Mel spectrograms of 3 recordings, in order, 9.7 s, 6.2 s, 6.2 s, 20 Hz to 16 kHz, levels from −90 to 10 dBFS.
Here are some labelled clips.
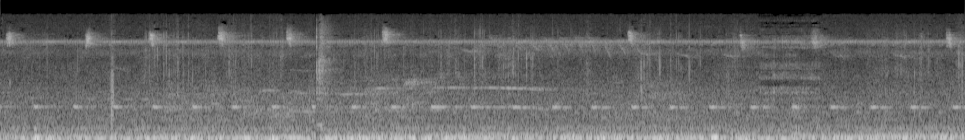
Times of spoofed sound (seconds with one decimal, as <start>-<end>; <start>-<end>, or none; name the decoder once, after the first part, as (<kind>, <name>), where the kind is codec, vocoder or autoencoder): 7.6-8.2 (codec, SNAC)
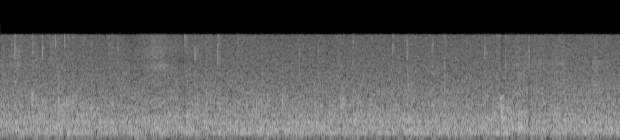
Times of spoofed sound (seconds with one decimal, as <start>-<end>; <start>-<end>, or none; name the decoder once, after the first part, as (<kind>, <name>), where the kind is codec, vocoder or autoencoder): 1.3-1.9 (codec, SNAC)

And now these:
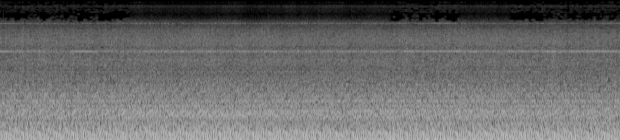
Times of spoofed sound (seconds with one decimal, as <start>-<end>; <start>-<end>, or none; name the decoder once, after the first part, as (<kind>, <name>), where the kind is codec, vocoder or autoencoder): 1.3-3.9 (autoencoder, DAC-VAE); 4.6-5.1

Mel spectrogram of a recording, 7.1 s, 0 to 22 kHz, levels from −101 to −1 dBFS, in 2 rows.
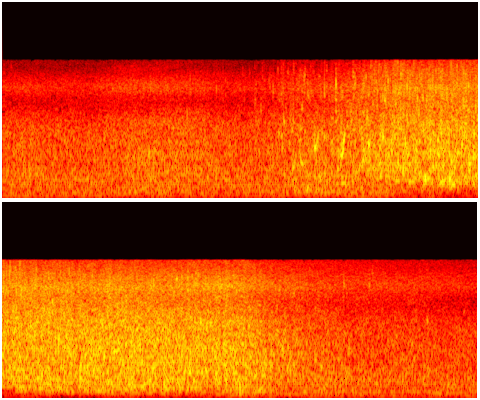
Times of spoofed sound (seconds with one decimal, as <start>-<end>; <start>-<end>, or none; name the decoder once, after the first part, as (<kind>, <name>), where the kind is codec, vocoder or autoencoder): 2.1-2.7 (vocoder, Vocos); 5.1-7.1

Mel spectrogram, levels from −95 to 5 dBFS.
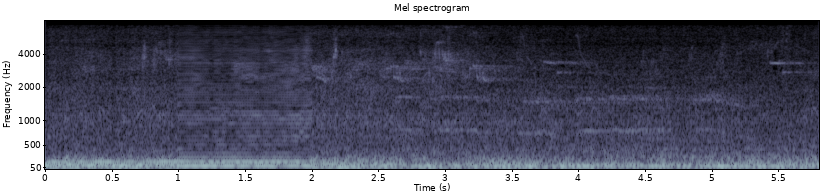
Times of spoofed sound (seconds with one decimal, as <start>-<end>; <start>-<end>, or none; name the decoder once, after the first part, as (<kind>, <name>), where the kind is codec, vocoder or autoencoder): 1.0-2.0 (vocoder, HiFi-GAN)

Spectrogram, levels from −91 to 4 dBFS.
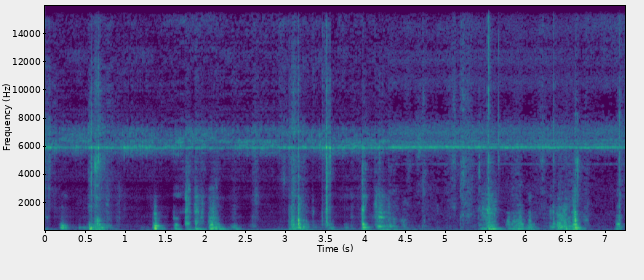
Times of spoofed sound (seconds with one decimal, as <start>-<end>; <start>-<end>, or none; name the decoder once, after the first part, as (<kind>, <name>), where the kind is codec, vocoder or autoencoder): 0.0-4.3 (codec, SNAC)

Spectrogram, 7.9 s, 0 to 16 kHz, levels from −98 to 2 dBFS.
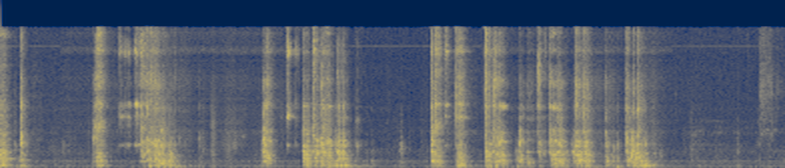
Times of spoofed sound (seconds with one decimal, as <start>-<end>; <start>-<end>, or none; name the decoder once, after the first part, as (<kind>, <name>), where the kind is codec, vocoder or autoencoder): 0.6-3.0 (autoencoder, DAC-VAE); 4.8-6.7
